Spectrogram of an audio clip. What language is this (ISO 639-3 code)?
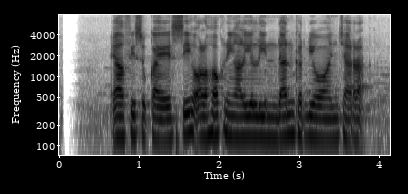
sun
